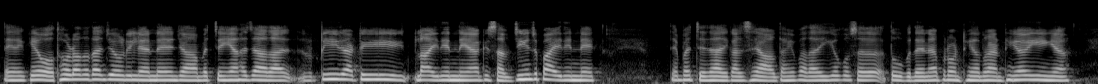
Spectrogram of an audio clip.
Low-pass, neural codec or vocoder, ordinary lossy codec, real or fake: none; codec, 16 kHz, 4 kbps, X-Codec, HuBERT features, trained on LibriSpeech; none; fake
